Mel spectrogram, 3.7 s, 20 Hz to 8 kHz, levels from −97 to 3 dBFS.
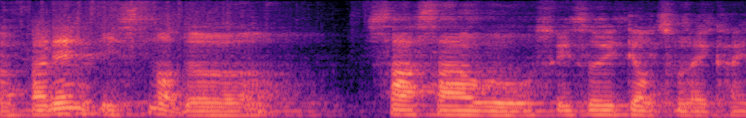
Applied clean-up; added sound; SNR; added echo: neural separator model SepFormer DNS4.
